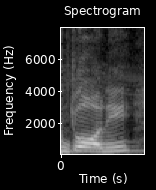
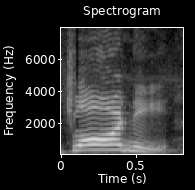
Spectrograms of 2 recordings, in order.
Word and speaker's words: journey: h oh Johnny Johnny you don't pronounce that word as Johnny the word we're talking about is j o u r n e why we don't say Journey that word is rightly pronounced Journey children say journey journey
